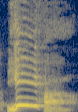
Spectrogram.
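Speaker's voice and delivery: loud, high Texan cowboy whoop; Texan accent. Shown as a demonstration. Capping the cowboy bit, loud Texan yeehaw. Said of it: "the Texan accent".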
